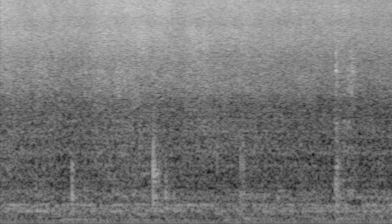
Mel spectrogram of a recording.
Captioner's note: pork sizzles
